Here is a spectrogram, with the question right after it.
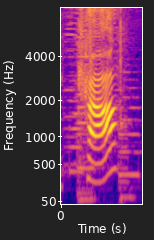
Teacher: I tried to say ca, but the t is missing. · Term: tail sounds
